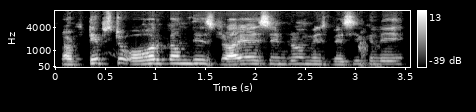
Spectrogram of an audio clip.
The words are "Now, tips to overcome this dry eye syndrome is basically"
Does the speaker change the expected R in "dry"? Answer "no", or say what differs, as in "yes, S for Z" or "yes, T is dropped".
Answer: no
